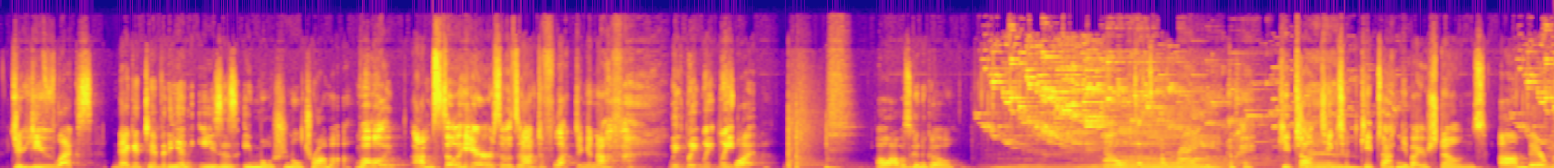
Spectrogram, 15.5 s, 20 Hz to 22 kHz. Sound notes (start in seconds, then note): 9.7 chiming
